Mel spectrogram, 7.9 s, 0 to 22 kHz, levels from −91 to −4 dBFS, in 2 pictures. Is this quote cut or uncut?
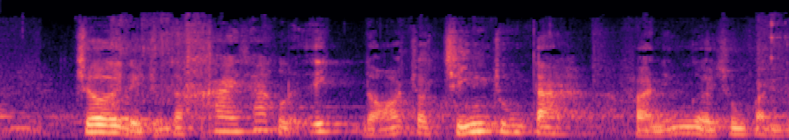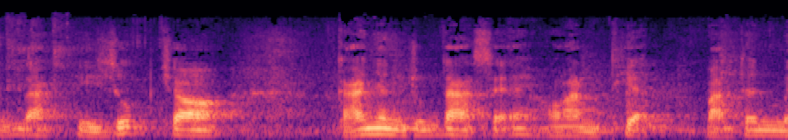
uncut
